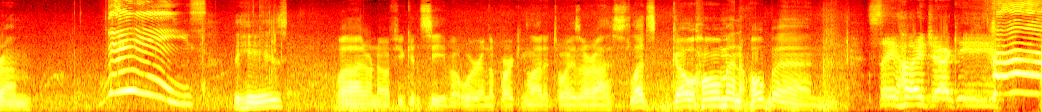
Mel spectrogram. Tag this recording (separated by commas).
Child speech, Vehicle, inside a small room, outside, urban or man-made, Speech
